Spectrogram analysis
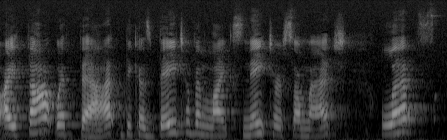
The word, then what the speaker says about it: Beethoven: written by anne recklin notice how beethoven is spelled before we begin b e b-e-e-t-h-o-v-e-n but we say beethoven it was unusually quiet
